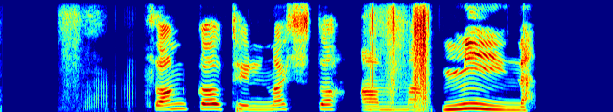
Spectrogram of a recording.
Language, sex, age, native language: Icelandic, male, 9, Icelandic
